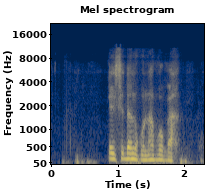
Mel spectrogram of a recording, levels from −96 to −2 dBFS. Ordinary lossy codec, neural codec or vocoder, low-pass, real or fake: Opus, 24 kbps; codec, 24 kHz, 3 kbps, HILCodec; 10.8 kHz; fake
